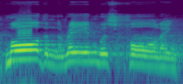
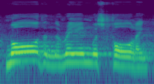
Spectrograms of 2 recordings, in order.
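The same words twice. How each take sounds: The two takes are said the same way.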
